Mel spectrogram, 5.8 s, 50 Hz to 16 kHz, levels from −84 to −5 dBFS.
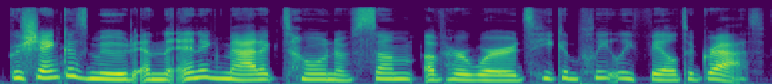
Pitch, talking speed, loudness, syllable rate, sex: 215 Hz, 165 wpm, -19 LUFS, 4.5 syllables/s, female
